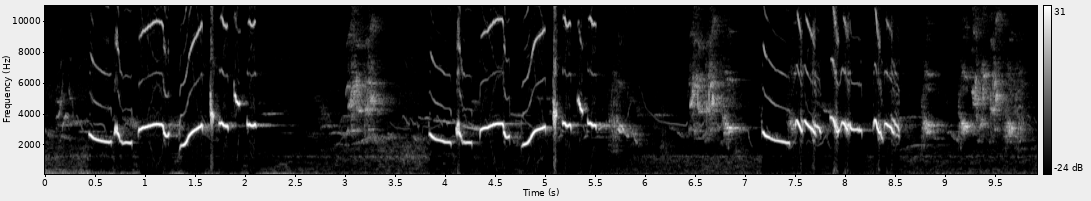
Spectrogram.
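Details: Oriental magpie-robin song in the nembak ngerol style: three loud bursts of rapid, piercing whistled notes with upward slurs, each about two seconds long and separated by short quieter gaps.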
